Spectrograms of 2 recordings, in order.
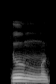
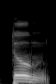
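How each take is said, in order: First: The syllable has a u vowel. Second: The syllable has an o vowel. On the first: The speaker calls it right. "okey, bukan tom" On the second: The speaker calls it wrong. "bukan tom"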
